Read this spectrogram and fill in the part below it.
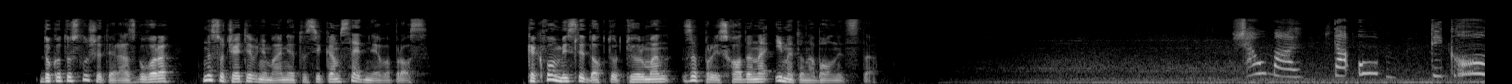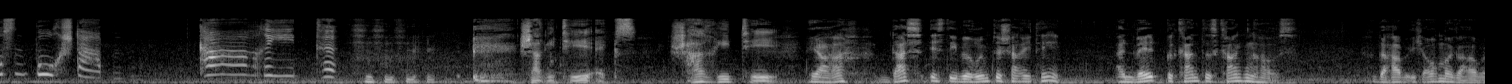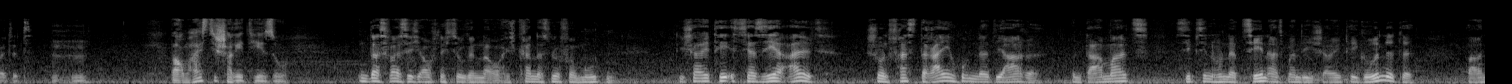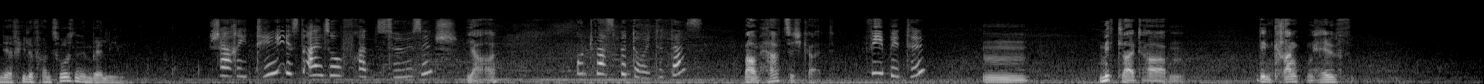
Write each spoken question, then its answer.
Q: Какво мисли доктор Тюрман за происхода на името на болницата?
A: Шарите е френска дума. Болницата е била основана преди 300 години.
